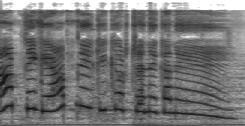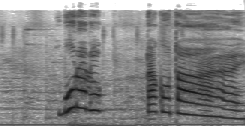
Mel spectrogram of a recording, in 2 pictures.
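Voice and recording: A female-sounding cartoonish character voice speaks very slowly at an extremely high pitch. Faint music plays in the background.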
